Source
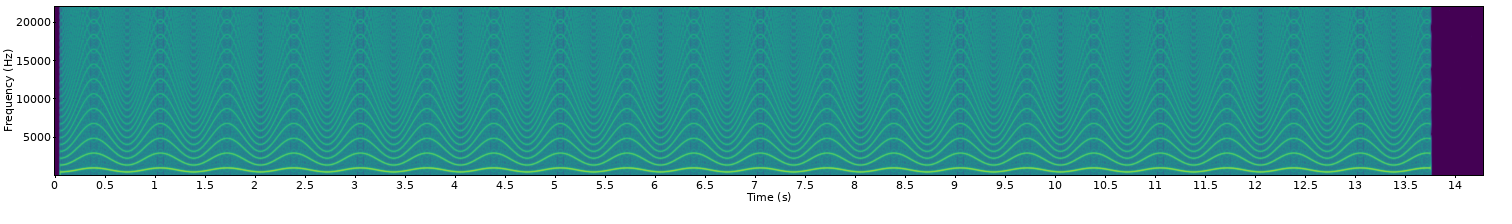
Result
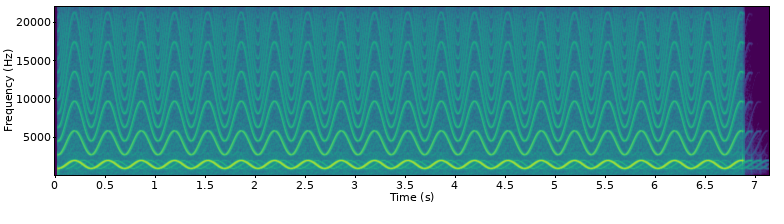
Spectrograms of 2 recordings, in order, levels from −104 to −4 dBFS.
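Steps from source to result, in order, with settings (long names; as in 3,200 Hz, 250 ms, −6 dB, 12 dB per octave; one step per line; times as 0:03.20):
high-pass filter 50 Hz 12 dB per octave
high-shelf EQ 2,300 Hz −8.5 dB
double-tracking delay 27 ms −9.5 dB
on a send: tape delay 172 ms, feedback 56%, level −22.5 dB, low-pass 1,200 Hz
on the sum: wrong playback speed 7.5 ips tape played at 15 ips
level +4 dB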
